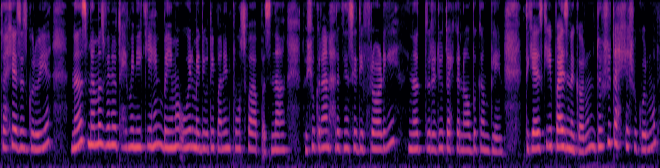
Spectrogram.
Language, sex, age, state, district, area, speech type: Kashmiri, female, 18-30, Jammu and Kashmir, Kupwara, rural, spontaneous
